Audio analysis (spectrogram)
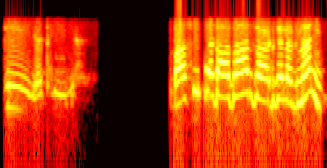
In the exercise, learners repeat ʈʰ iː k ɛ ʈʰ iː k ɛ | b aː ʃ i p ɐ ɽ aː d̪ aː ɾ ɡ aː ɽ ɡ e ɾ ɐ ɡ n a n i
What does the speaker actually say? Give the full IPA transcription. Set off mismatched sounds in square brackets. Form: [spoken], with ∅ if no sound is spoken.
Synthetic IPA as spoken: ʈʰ iː k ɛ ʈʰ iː k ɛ | b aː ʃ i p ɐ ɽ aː d̪ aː ɾ ɡ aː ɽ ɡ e [l] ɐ ɡ n a n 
